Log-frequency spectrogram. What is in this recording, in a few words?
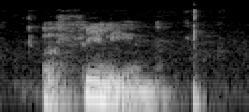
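"aphelion", British English; pronunciations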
